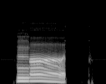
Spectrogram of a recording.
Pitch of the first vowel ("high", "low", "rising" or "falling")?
falling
